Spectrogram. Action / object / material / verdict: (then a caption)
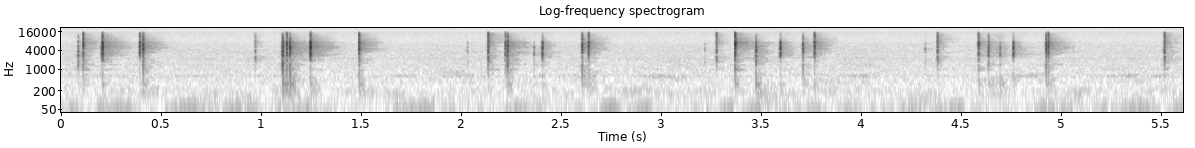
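tap / plastic jar of dry soy chunks / plastic / none. Long nails tap and scratch the top of a clear plastic canister with a white lid, lying on its side, full of dry soy chunks with a few loose chunks on the table. Quick, sharp, bright clicks come in irregular clusters, each dying away almost instantly with no ring over a quiet background.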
